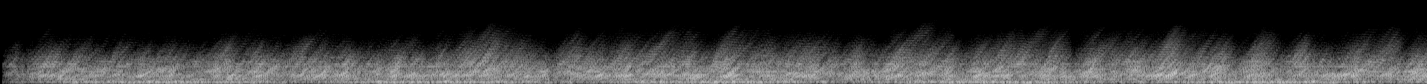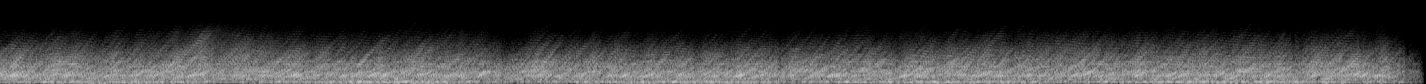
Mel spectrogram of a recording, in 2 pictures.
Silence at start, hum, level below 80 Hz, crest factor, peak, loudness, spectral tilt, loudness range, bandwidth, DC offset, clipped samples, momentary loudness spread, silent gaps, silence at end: 0.05 s; none; -36 dBFS; 14 dB; -8 dBFS; -22 LUFS; -9.5 dB/octave; 1 LU; 6.8 kHz; under 0.1%; under 0.1%; 4 LU; none; 0.05 s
